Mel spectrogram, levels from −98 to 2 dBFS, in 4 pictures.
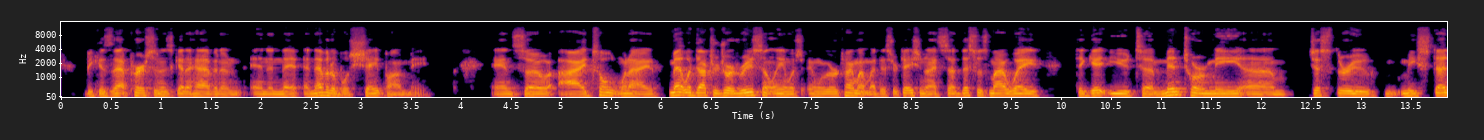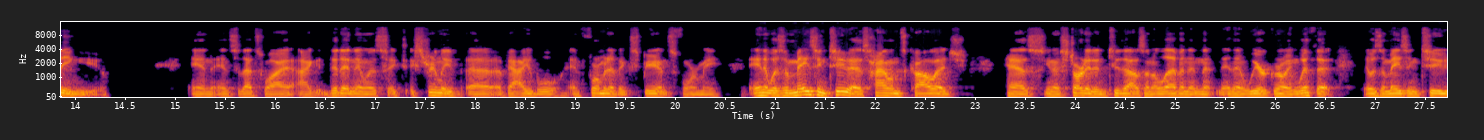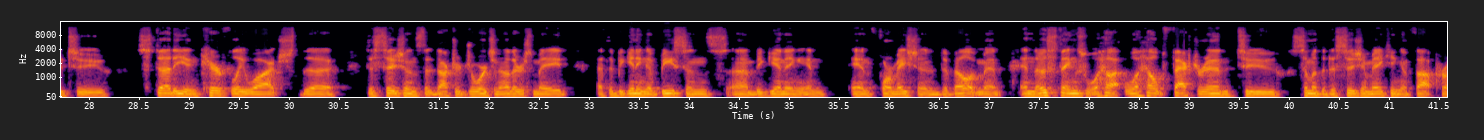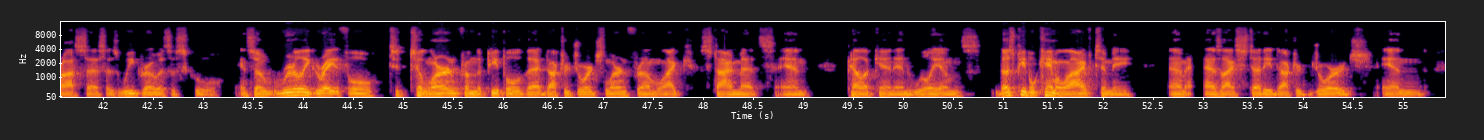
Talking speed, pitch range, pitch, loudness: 195 wpm, 95-110 Hz, 100 Hz, -20 LUFS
